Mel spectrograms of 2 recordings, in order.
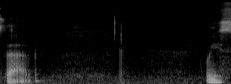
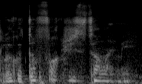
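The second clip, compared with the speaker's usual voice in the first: higher, hushed aside to a friend; incredulous whisper to the roommate; 8 semitones higher, 5 dB quieter than usual. Retold or imitated. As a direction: whisper it in disbelief. Whispering to roommate about her.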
